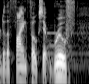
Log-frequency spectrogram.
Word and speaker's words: Ruf: the fine folks at roof you guys may know of them as ruf it is pronounced roof okay and they tune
